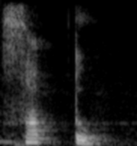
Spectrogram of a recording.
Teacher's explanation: Dalam bahasa Indonesia lazim diucapkan Sabtu. Terdengar bunyi B berubah menjadi bunyi P sebagai akibat dari pengaruh bunyi T. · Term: asimilasi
